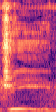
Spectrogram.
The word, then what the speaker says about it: gene: chain has been yet it's no gene gene that's a longer sound gene I think at autism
